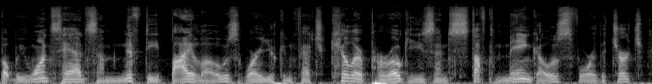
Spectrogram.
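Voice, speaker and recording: In a very clean recording with a silent background, a man with an ordinary speaking voice and fairly low pitch speaks at a fairly slow pace, his loudness swinging widely. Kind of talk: comic dialect glossary narration.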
